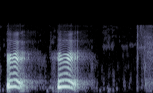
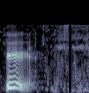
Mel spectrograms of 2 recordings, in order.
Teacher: The R sound in Chinese is retroflex, so you have to curve your tongue backwards when you pronounce it.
